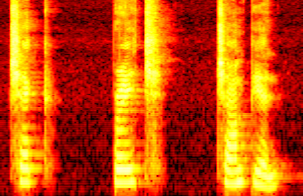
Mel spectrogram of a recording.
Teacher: ఛ అన్వాయిస్డ్ ఎందుకంటే ఈ శబ్దాన్ని ఉచ్చరించేటప్పుడు గొంతులో ఓకల్ కార్డ్స్ కంపించకపోవడం గమనించవచ్చు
